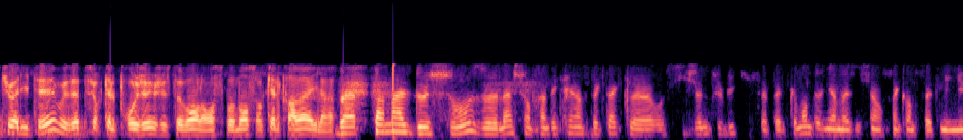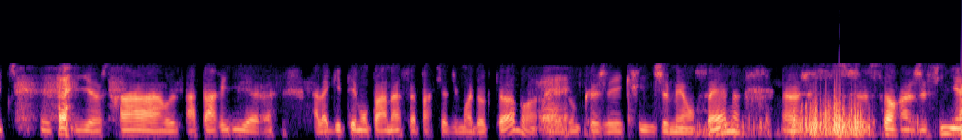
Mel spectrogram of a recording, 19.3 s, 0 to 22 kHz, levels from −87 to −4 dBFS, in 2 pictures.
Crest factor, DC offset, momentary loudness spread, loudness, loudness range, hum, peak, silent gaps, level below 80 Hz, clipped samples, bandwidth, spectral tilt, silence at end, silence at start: 20 dB; under 0.1%; 16 LU; -20 LUFS; 13 LU; none; 0 dBFS; none; -58 dBFS; under 0.1%; 4.1 kHz; -9.5 dB/octave; 0 s; 0 s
